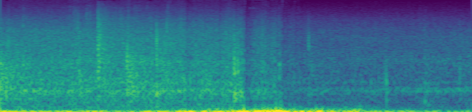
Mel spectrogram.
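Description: Wind buffeting the camera microphone, a loud low rumble that peaks about halfway through, with a few footfalls from people running.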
